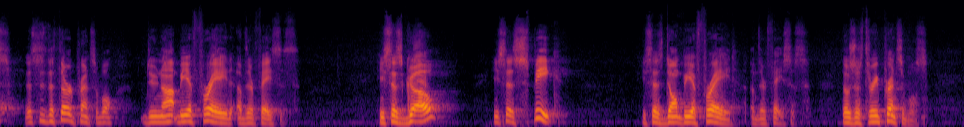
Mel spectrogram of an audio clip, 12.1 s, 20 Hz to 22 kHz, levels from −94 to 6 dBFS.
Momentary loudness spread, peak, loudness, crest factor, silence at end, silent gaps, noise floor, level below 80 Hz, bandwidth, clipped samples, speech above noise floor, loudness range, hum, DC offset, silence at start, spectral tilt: 16 LU; -12 dBFS; -29 LUFS; 18 dB; 0.5 s; none; -72 dBFS; -72 dBFS; 13.5 kHz; under 0.1%; 44 dB; 2 LU; none; under 0.1%; 0 s; -5.5 dB/octave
